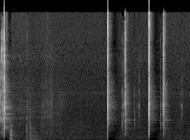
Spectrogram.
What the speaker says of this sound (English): You can dry fire these pistols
